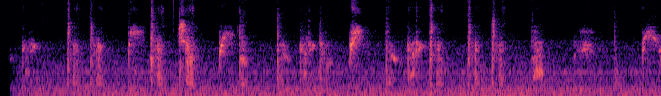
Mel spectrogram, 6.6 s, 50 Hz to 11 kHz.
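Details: A six-year-old male pet budgerigar chatters on a cold December day, 18 December 2021, with a busy stream of quick, scratchy chirps and clicks and occasional higher warbled notes, running continuously.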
